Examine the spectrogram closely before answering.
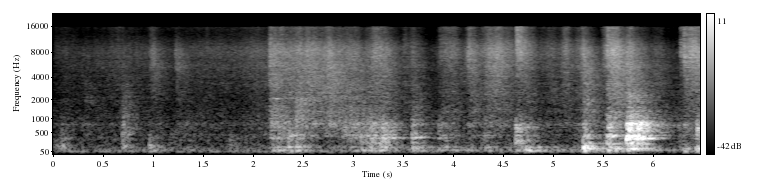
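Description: Cardboard packaging rustling and scraping as pieces are handled and lifted out of a barbecue's shipping box. The handling noises grow louder near the end.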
